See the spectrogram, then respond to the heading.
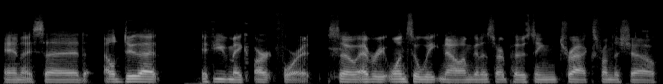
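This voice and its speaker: Man, creaky voice, self-effacing manner, informal talk, dry recording. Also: on the low side, level tone, moderate pace, no echo. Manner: self-deprecating. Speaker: show's music composer. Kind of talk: casual chat.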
